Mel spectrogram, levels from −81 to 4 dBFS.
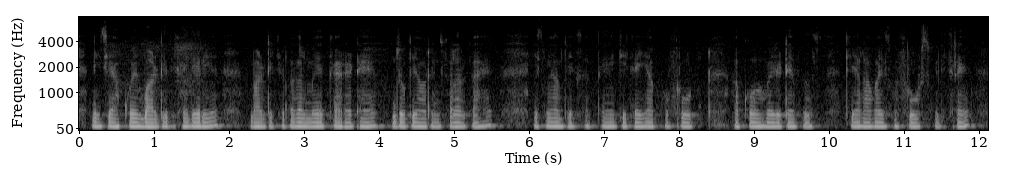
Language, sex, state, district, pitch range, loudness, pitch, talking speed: Hindi, male, Uttar Pradesh, Etah, 105-110 Hz, -32 LUFS, 105 Hz, 190 wpm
